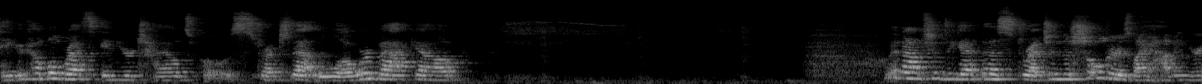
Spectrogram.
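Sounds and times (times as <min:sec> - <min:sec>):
person breathing softly: 0:04.8 - 0:08.9.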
